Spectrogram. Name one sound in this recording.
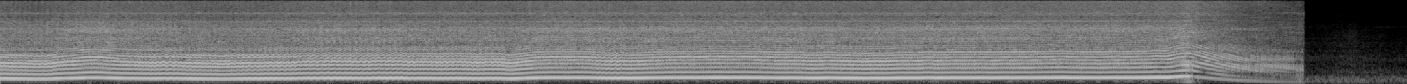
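A chainsaw engine roars steadily while cutting through wood, then winds down.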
